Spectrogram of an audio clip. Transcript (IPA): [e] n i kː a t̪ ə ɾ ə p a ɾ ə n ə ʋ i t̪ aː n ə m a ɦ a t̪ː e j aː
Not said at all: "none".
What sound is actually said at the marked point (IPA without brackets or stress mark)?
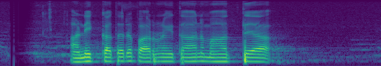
a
